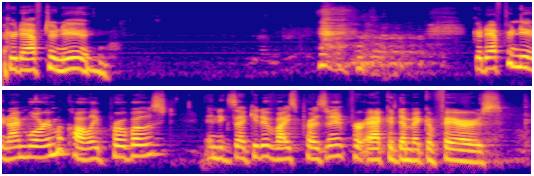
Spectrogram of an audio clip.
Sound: chuckle

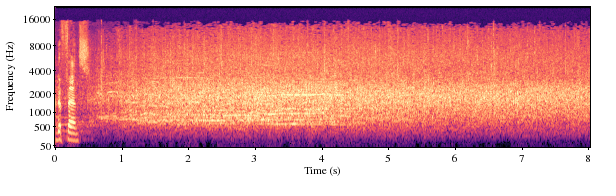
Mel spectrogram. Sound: cheers and applause

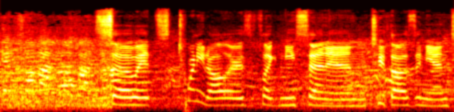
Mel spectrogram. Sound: speaking foreign language

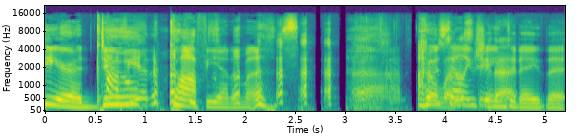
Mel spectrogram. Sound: laughs

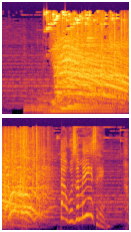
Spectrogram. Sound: audience cheers

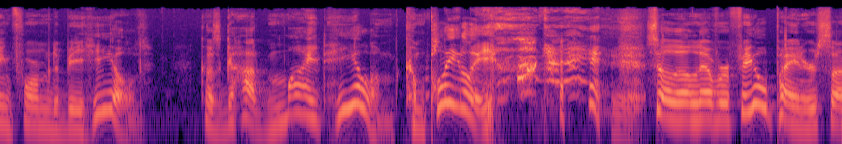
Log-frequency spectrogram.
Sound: he laughs

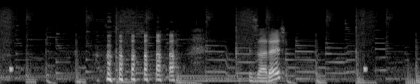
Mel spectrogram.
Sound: chuckles

